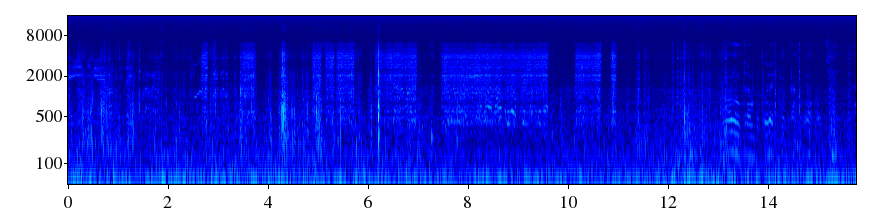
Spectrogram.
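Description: Tyres crunch and rumble over a rough dirt road.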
